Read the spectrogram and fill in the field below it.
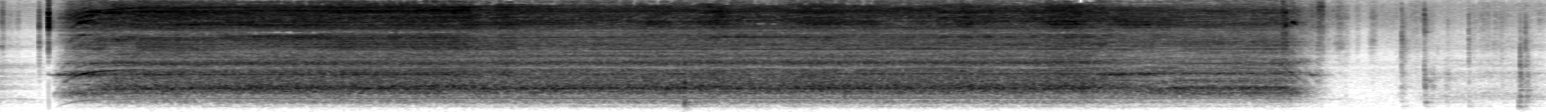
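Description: A heat gun blows a loud, steady roar of air continuously for about twelve seconds, then cuts off abruptly, leaving faint rustling.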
